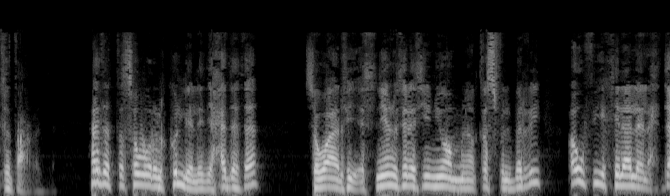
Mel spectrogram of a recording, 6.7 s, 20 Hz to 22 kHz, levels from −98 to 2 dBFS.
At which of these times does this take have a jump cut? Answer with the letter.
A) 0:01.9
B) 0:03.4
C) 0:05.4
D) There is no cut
B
